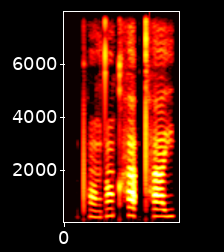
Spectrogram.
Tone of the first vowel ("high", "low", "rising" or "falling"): low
